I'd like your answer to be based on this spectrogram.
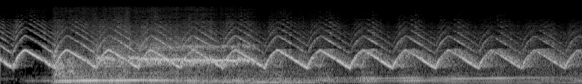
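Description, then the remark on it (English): A police siren wails in a rapid rising-and-falling pattern over a steady engine rumble, the pitch sliding gently downward as the vehicle pulls away, loud throughout. “Exits in police car.”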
